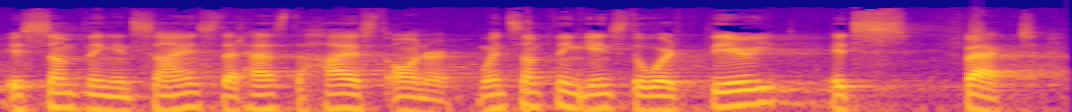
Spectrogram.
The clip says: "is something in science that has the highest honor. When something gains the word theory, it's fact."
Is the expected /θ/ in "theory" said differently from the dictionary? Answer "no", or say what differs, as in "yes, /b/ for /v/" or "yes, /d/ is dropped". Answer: no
